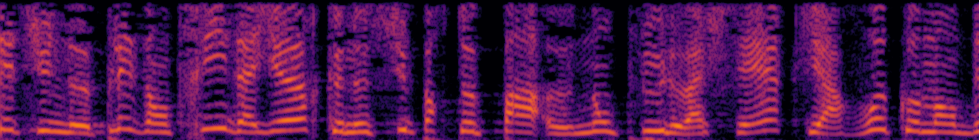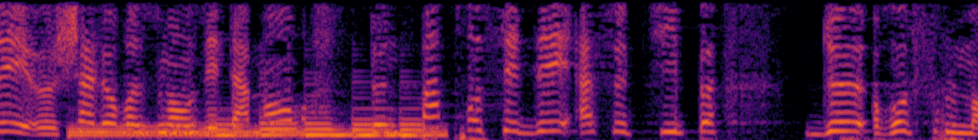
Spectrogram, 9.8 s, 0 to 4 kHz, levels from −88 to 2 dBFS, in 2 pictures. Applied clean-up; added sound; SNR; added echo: neural mask model RNNoise.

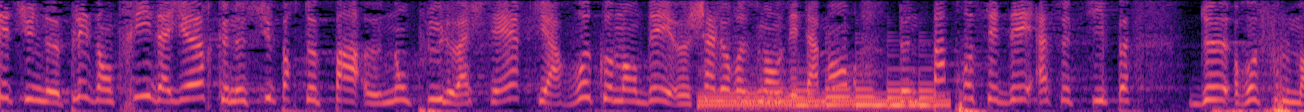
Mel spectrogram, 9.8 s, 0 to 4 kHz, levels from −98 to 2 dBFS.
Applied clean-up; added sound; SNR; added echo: none; Bass guitar; -3 dB; none.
